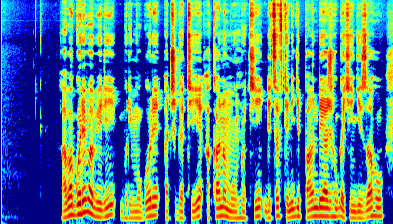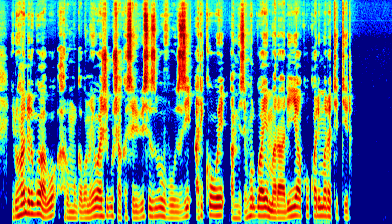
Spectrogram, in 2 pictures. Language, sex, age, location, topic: Kinyarwanda, male, 25-35, Nyagatare, health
